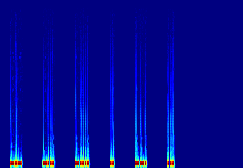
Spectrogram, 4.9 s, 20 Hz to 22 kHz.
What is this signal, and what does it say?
Morse code, heard as a keyed tone, about 47 wpm, spaced as for 17 wpm, 700 Hz. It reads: KB6IGS
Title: USA Call Signs - 6x Character Spacing - 50wpm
